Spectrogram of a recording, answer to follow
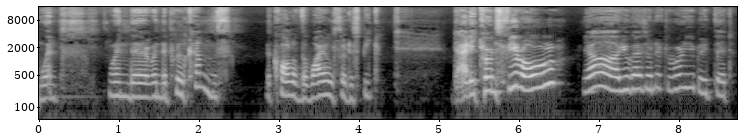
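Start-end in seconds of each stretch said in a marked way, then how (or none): none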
